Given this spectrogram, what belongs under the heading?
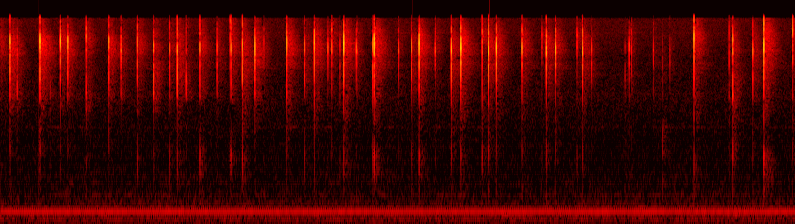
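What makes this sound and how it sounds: Long natural fingernails of both hands tap on the glass back of a black smartphone in a dark red case. A fast, uneven run of many sharp, bright clicks plays over a steady low hum.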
